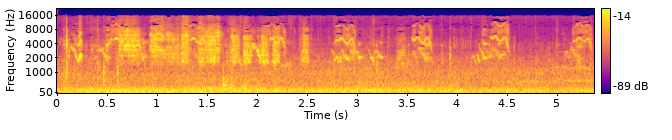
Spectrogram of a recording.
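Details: Budgerigar chicks give rapid, raspy, wavering squawks, about three or four per second, rising and falling in pitch, with a low hum behind.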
